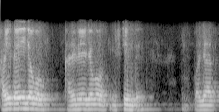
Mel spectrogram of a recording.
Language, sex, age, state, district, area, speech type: Bengali, male, 45-60, West Bengal, Purulia, urban, conversation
